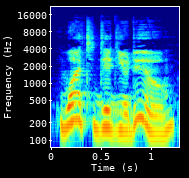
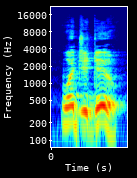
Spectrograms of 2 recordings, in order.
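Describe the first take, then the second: First: Each word is pronounced fully and separately. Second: The words blend quickly into a reduced form.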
